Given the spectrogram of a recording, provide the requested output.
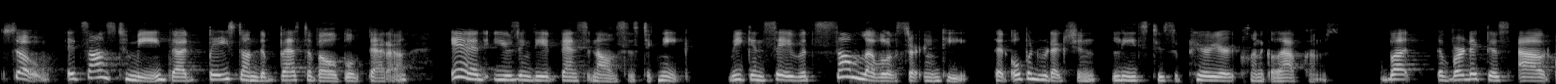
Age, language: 20-39, English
